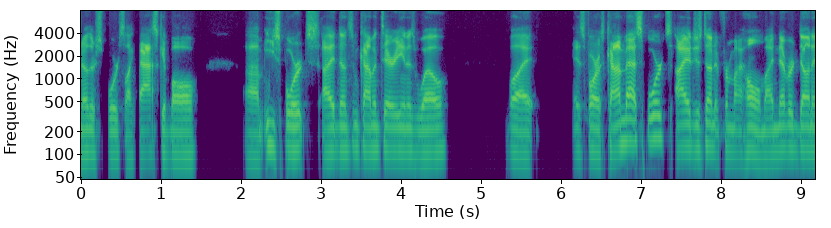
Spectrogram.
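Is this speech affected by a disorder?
No.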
